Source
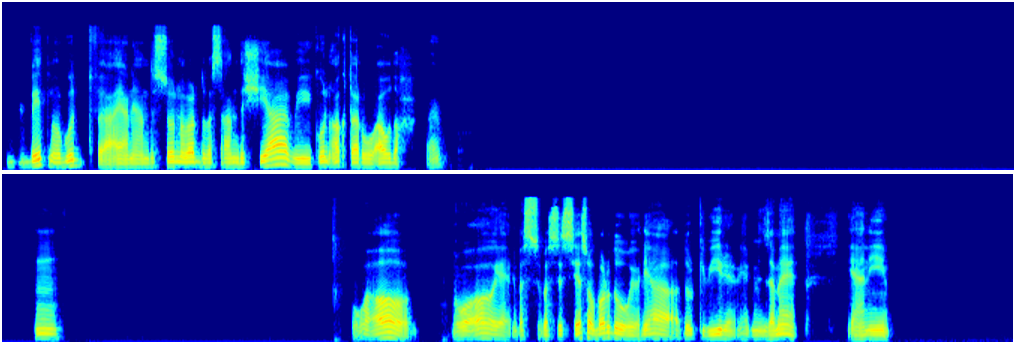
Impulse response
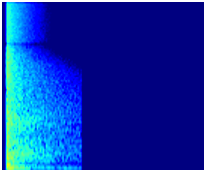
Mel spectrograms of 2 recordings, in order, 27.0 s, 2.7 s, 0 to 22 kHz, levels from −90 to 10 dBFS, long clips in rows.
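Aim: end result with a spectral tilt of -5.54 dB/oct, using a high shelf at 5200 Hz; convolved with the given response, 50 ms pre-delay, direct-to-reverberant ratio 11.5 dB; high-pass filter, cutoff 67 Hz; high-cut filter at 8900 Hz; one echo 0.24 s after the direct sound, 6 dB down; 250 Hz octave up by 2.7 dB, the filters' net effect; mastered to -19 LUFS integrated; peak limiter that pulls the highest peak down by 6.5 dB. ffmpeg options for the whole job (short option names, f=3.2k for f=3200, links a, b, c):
-filter_complex "[0:a]highpass=67,lowpass=8.9k,equalizer=f=250:t=o:g=3.5,highshelf=f=5.2k:g=-4,alimiter=limit=-14.5dB:level=0:latency=1,aecho=1:1:240:0.501,asplit=2[a][b];[1:a]atrim=start_sample=2205,adelay=50[c];[b][c]afir=irnorm=-1:irlink=0,volume=-29dB[d];[a][d]amix=inputs=2:normalize=0,volume=7dB"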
